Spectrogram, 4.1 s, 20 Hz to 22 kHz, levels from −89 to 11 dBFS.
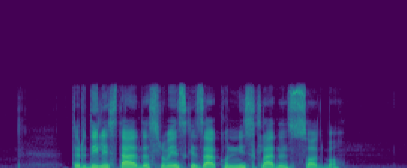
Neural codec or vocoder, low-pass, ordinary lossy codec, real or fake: none; 10.8 kHz; none; real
